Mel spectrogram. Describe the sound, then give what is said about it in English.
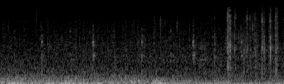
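Steady storm rain pours down with a constant rushing hiss over a deep low rumble, the patter growing sharper and more splashy toward the end. No voices. “Who makes deliveries in the middle of a storm?”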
